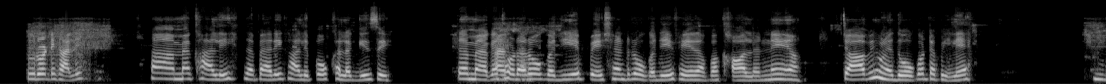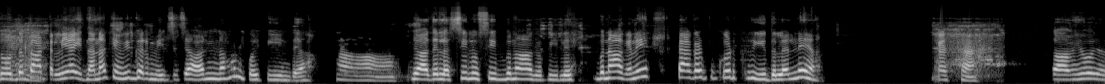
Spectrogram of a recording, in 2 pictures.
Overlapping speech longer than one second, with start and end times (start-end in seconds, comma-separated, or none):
none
